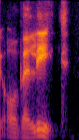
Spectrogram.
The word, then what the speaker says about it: Obelit: growing up in Iran everybody everybody called me Oelite.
